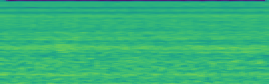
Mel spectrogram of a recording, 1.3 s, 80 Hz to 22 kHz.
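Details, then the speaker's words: MiniMax NT pool heater after a replacement part cleared error code E05, in heat mode with the display showing 64: steady, even low burner roar with no surging, popping or flutter; fires and runs normally. "it sounds like it's trying to start and there went she was not doing that before so it's cool"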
